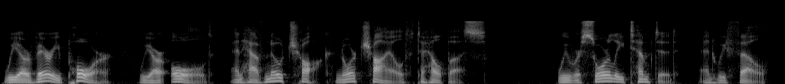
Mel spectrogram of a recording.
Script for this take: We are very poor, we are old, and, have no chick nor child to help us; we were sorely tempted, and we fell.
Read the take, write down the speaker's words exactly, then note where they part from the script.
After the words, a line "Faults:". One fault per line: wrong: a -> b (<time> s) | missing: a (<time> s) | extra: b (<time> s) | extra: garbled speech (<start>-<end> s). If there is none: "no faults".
We are very poor, we are old, and, have no chalk nor child to help us; we were sorely tempted, and we fell.
Faults:
wrong: chick -> chalk (2.8 s)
